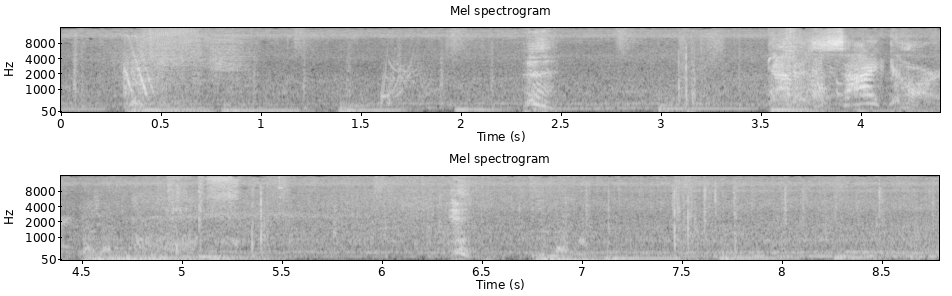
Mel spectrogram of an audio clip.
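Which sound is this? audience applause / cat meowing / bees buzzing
bees buzzing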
